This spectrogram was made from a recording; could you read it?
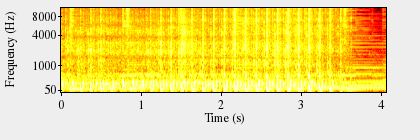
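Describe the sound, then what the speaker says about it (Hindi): A tractor loaded with sacks chugs close by with a rapid, rhythmic rattling engine beat and clattering knocks, then cuts off abruptly near the end. "एक बार एक ट्रैक्टर बोरी लाद कर वहां आई"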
